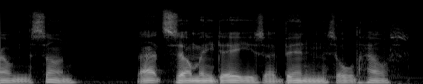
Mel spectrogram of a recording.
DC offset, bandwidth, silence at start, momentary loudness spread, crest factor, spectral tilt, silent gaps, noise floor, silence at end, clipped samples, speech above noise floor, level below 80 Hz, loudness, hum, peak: under 0.1%; 13.5 kHz; 0 s; 7 LU; 18 dB; -6 dB/octave; none; -66 dBFS; 0.2 s; under 0.1%; 37 dB; -44 dBFS; -30 LUFS; none; -12 dBFS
